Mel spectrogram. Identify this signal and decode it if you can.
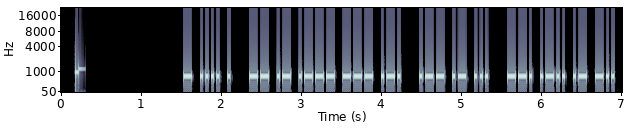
Morse code, heard as a keyed tone, about 34 wpm, 700 Hz. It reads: THE MAJOR WAS GLAD
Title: Sentences from Top 1000 Words - Review Part 4 - 35wpm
